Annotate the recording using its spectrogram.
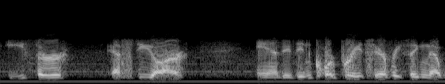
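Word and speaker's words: AetherSDR: Ether SDR, that's spelled AETHER SDR.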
